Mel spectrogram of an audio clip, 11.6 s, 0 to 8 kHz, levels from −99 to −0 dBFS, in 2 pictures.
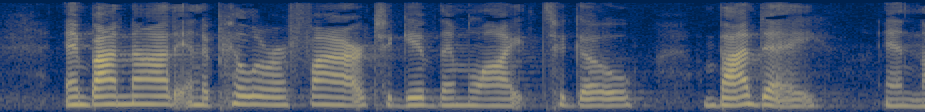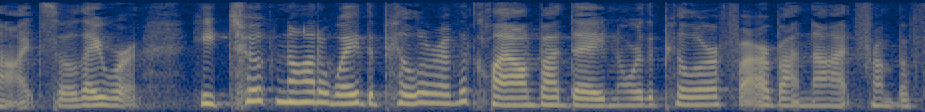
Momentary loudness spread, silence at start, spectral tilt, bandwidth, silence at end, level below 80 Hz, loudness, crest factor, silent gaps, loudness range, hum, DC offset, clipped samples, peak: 11 LU; 0.4 s; -5 dB/octave; 7.6 kHz; 0.05 s; -80 dBFS; -33 LUFS; 24 dB; none; 4 LU; none; under 0.1%; under 0.1%; -10 dBFS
